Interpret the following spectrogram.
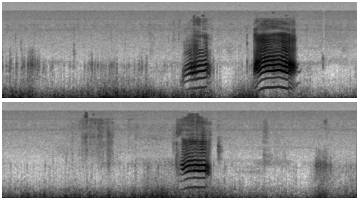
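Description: Harp seal pup calling three times, short high cries that rise and fall in pitch, the second one the longest, over steady low wind noise on the microphone.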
